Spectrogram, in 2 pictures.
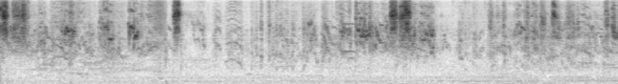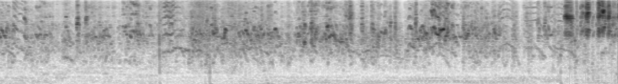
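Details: An aviary colony of Australian budgies keeps up steady, scratchy chirping and squawking, the chatter swelling louder toward the end.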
